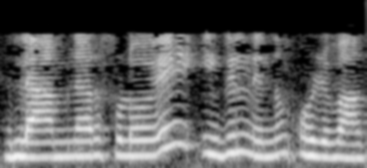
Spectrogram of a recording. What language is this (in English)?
Malayalam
